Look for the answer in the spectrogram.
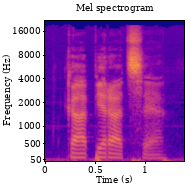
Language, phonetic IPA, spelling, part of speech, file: Russian, [kɐɐpʲɪˈrat͡sɨjə], кооперация, noun, Ru-кооперация.ogg
- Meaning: cooperation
